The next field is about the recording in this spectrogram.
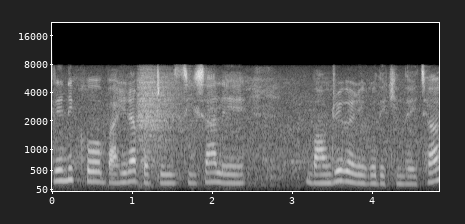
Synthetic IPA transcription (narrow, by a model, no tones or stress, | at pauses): klinikːobaɦiɾapʌʈisisale | bawɳɖriɡʌɾekod̪ekʰind̪ʌjt͡sʰʌ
